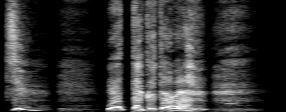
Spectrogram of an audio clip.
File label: pained angry; moeka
